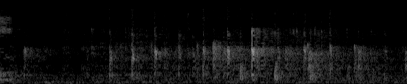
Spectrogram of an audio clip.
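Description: Sparse applause from a small audience: a few people clapping in an irregular patter that thins out near the end.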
